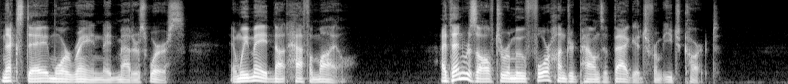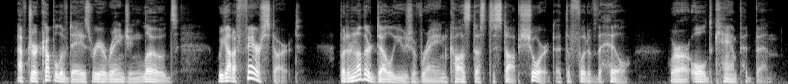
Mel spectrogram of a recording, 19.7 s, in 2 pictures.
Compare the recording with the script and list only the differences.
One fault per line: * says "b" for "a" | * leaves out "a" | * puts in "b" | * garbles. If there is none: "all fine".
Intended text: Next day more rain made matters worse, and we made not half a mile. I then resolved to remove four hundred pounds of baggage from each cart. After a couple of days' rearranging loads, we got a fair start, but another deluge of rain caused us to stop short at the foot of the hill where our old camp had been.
all fine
